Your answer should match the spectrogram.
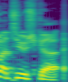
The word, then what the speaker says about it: Matushka: Matushki? Matushka? There is, like... – I think it's Matushka. I think it's Matushka. I said it wrong. – Yeah, I think Matushki was the plural. That's what it was.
